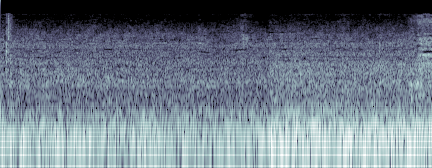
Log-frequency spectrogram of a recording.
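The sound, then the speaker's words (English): A heavy, steady low rumble of a huge truck, its engine drone swelling slightly as it moves past, with no talking. “It's a huge truck right there.”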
